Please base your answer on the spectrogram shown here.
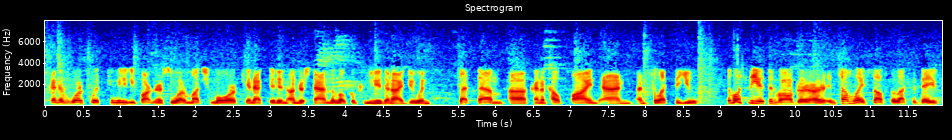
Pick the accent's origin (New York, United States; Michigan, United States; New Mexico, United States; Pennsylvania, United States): Michigan, United States; So as I mentioned, I'm kind of born and raised in Michigan.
